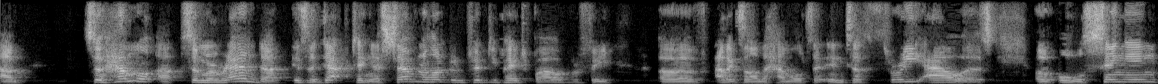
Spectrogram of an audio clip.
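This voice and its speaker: With a British accent, a man speaks at a moderate pace. His pitch is high and his intonation lively. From Britain. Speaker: history professor. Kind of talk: lecture.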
